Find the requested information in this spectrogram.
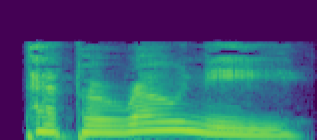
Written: peperoni

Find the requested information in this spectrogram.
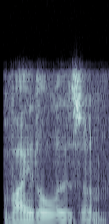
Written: vitalism

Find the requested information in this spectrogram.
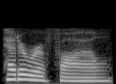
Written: heterophile

